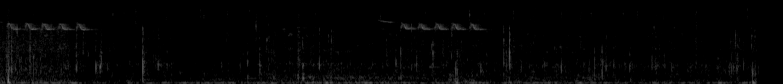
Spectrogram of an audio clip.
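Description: Light rain dripping and pattering in scattered drops. A small bird calls twice, about four seconds apart, each time a short high trill of about five quick notes.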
